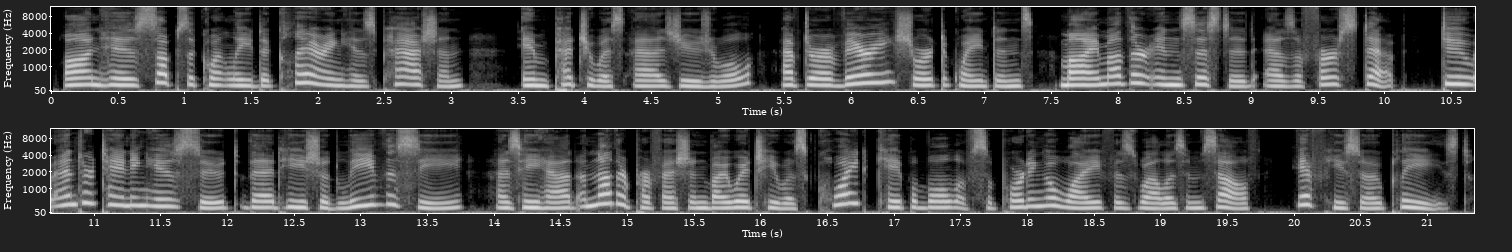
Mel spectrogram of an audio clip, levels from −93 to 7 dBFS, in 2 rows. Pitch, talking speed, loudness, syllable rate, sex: 255 Hz, 150 wpm, -17 LUFS, 4.4 syllables/s, female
